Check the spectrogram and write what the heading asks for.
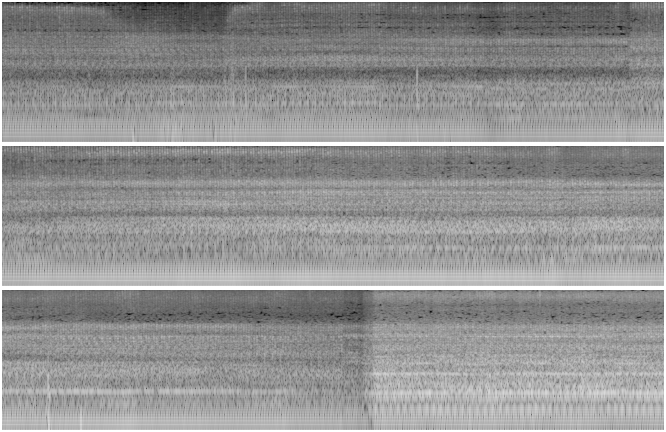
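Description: Powertrac Euro tractor's diesel engine running steadily as it pulls a disc plough. It grows louder about a third of the way through and jumps louder again suddenly near the end.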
